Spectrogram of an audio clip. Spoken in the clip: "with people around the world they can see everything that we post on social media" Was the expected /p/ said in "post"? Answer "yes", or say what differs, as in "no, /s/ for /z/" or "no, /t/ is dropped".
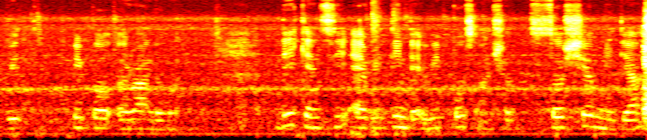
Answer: yes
